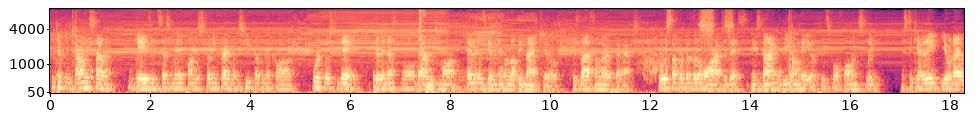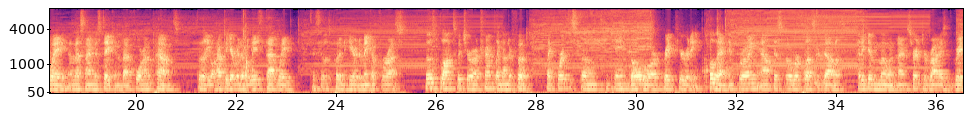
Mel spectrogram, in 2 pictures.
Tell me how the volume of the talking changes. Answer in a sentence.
The loudness of the talking stays about the same.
